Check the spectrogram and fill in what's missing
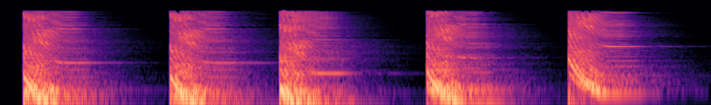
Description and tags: Heavy Laser
Laser made with Vital synth
Laser, SciFi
